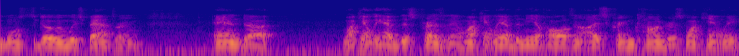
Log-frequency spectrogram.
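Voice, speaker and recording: At a fairly quick pace, a man speaks at a medium pitch with audible room echo. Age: 20s. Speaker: political commentary youtuber. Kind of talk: casual commentary reacting to a video. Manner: casual, conversational.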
